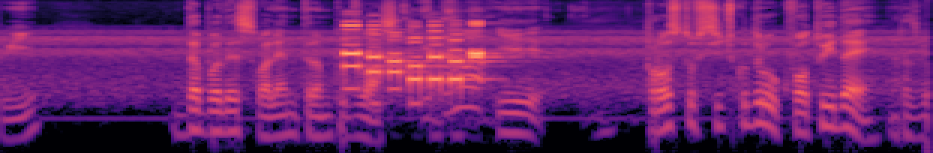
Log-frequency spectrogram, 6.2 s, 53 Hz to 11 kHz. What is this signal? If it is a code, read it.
Multi-frequency trunk signalling (R1, as on North American trunks), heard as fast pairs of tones, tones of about 70 ms, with hum and speech in Bulgarian. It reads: KP 85274 ST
